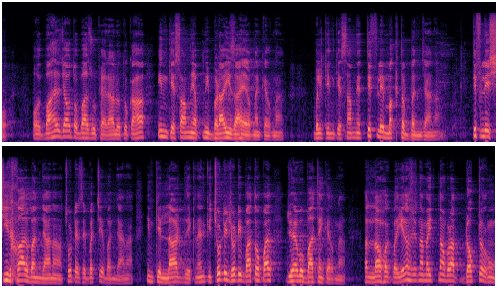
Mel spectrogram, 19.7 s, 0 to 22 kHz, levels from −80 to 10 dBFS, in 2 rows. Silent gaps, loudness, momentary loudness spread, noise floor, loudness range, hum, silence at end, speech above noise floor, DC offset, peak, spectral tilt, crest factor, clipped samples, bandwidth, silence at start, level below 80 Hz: none; -15 LUFS; 11 LU; -50 dBFS; 4 LU; none; 0 s; 35 dB; under 0.1%; -2 dBFS; -5 dB/octave; 14 dB; under 0.1%; 16 kHz; 0 s; -52 dBFS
